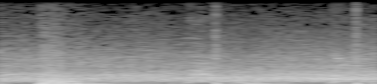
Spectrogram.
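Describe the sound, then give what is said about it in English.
A heavy neckbreaker slam by the champion in a wrestling video game hits the mat with a deep thud, followed by a couple of softer thumps, all over a steady roar of arena crowd noise. “Oh, and the champion with the neck breaker right out of the gate.”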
